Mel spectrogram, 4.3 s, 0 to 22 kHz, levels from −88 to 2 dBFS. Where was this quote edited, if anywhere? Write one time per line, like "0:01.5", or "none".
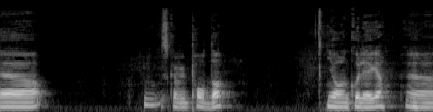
0:01.6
